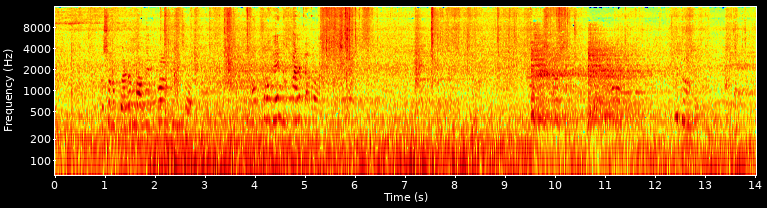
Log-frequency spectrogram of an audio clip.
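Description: Young boys talk with animation nearby.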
